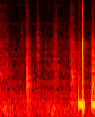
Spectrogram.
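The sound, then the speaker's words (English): A phone line tone on the WTBR Sports Talk radio call-in line after a caller hangs up: a click, then steady electronic beeps in short repeated bursts, fairly loud, following a quiet stretch with no talking. “Oh, somebody hung up.”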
